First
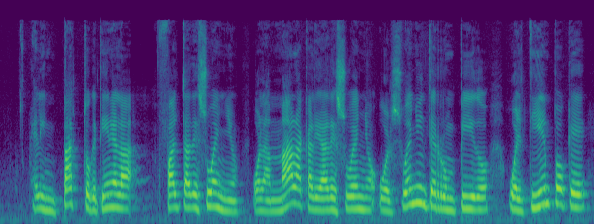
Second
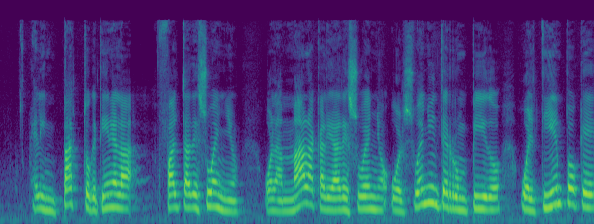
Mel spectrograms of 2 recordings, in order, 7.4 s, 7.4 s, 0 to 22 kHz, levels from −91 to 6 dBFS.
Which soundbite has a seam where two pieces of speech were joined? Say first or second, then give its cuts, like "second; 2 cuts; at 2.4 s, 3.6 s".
first; 1 cut; at 3.1 s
